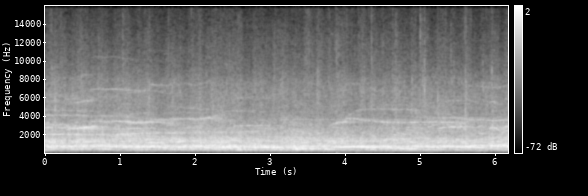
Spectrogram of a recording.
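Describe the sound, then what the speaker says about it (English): A kickboxing arena crowd at an Enfusion event erupts after a knockout by Ismael Lazaar, a sustained, dense roar of cheering and clapping that stays loud throughout. "the crowd go wild here for Ismael Lazaar"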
